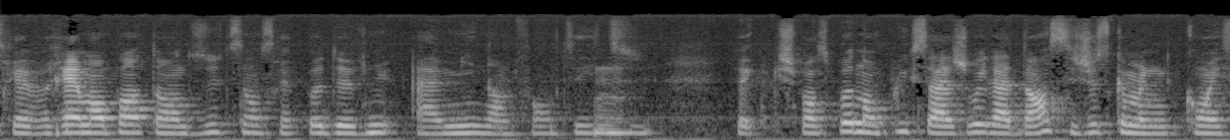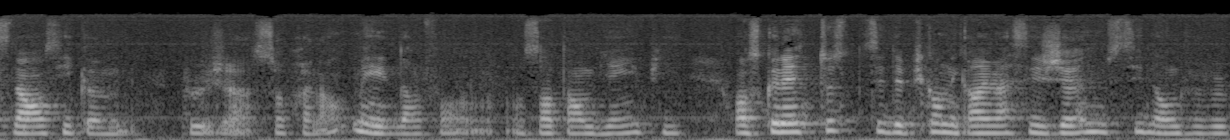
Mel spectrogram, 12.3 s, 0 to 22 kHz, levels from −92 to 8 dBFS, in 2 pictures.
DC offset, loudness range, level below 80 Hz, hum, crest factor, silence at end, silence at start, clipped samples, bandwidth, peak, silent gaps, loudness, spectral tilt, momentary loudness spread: 0.3%; 6 LU; -56 dBFS; none; 24 dB; 0 s; 0 s; under 0.1%; 14.5 kHz; -2 dBFS; none; -25 LUFS; -3.5 dB/octave; 12 LU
